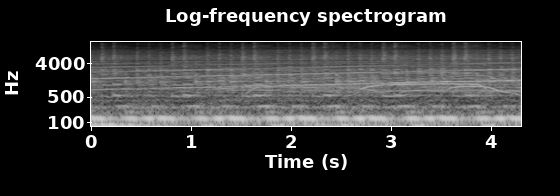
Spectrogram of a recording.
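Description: Loud electronic dance music from a live DJ set over a club sound system: a pulsing bass under slowly rising synth tones, with a fast high ticking on top.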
